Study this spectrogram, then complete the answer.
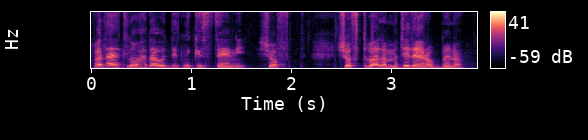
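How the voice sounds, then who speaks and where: A young gaming YouTuber with an Egyptian Arabic accent gives jokey, excitable horror game commentary to his viewers from a home setup. His voice is high and racing, with no room sound.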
